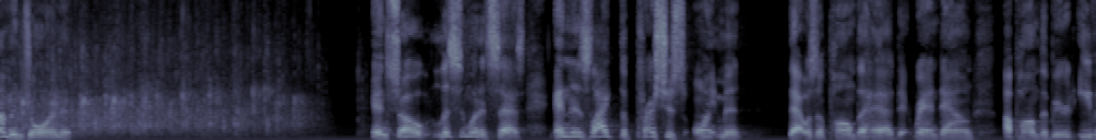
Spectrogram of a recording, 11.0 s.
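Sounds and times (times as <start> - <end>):
speech: 0.0 - 1.0, 3.7 - 10.9
crowd clapping in praise: 0.0 - 3.4
low electrical hum: 0.0 - 10.9.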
